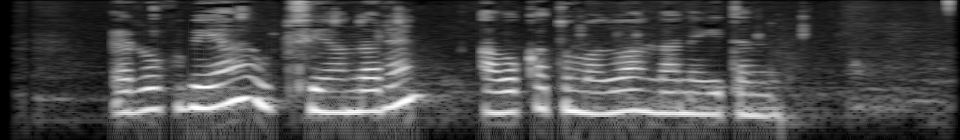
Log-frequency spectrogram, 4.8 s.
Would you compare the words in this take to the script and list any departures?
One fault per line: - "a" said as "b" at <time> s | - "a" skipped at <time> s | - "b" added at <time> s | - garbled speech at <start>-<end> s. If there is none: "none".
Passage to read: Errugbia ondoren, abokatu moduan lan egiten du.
- "utzi" added at 1.3 s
